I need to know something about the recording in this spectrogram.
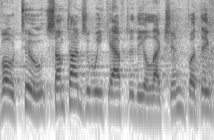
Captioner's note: laughter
